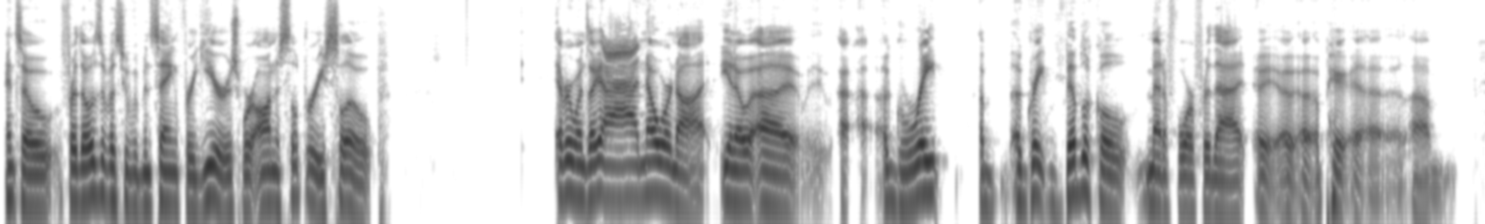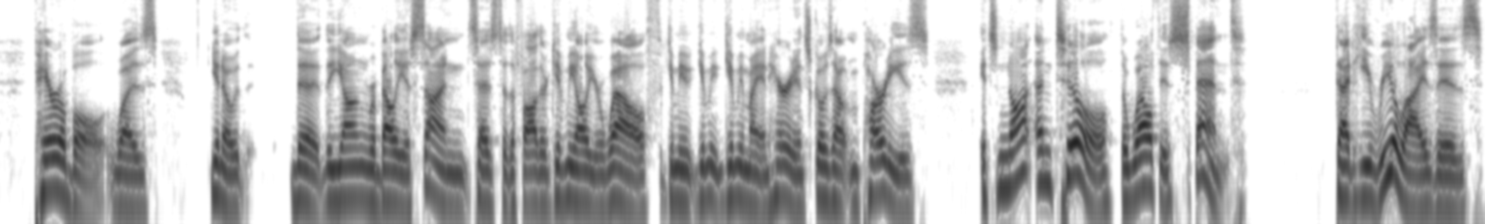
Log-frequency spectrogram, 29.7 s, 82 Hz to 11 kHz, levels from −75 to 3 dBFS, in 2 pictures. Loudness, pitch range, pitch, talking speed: -20 LUFS, 120-150 Hz, 135 Hz, 165 wpm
